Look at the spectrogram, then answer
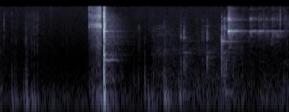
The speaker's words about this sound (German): Aber jetzt müssen wir uns halt irgendwie vom Mikro wegbewegen, um das Bier aufzumachen. Ja. Also, ähm, ja. Wir kriegen das hin. Genau. Mal gucken, ob man trotzdem irgendwie einen Plöpp-Sound hier dran kriegt.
